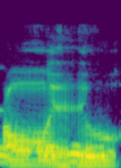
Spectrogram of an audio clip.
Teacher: Jangan zubi. Ujung lidah keluar dikit, Bu.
